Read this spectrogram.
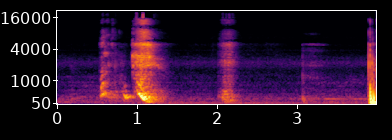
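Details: Woman with itchy allergies sneezing: a sharp, forceful sneeze preceded by an inward breath, then a softer second sneeze and quiet breaths.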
